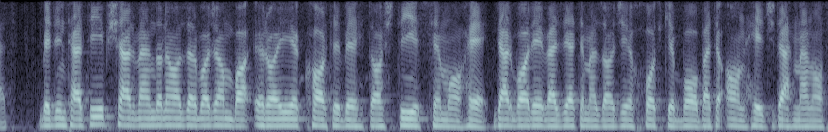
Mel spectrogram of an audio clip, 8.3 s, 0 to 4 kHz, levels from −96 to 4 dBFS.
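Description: There are no technical faults to describe at any point in the clip, which has passed through a WebRTC call path whose G.711 A-law coding leaves nothing above 4 kHz.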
